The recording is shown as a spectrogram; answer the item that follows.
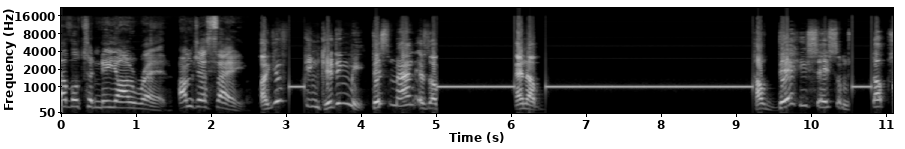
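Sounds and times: censor bleep tone: 0:03.0 - 0:03.3, 0:05.0 - 0:09.3, 0:10.6 - 0:11.0.

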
